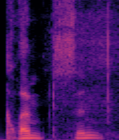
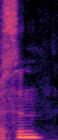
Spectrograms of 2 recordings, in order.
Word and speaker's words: Clemson: I don't want to hear about your soft P. Just look at the Wow. Just look at the way it's spelled. There's no P.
